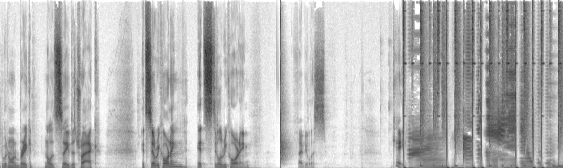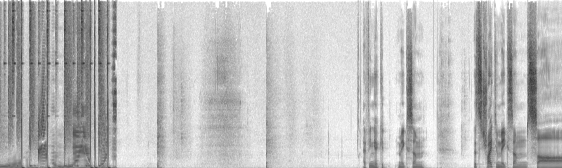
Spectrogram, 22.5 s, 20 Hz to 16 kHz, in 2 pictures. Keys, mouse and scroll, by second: 1.2 ctrl+s, 8.1 space, 8.2-8.5 scroll up 1, 9.7 scroll down 2, 15.2-15.9 scroll down 4, 18.5 space, 20.0 click.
